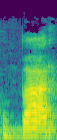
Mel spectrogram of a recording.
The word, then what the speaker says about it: Umbar: dans Narvi ou Esgaroth, prononcer le U en U, comme dans Umbar et Durin, prononcer le CH et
